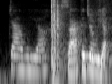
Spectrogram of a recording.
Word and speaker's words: Sacagawea: So here, I'll write it in the boxes for you this time, and then you pronounce it. Okay. Sacagawea.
